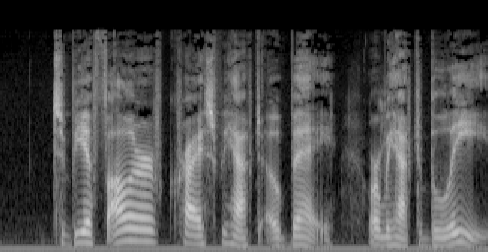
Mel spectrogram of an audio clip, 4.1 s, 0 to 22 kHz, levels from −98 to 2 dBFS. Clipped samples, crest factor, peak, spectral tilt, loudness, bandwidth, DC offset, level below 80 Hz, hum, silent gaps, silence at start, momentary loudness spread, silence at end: under 0.1%; 22 dB; -4 dBFS; -2.5 dB/octave; -24 LUFS; 13.5 kHz; under 0.1%; -50 dBFS; none; none; 0.45 s; 8 LU; 0 s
